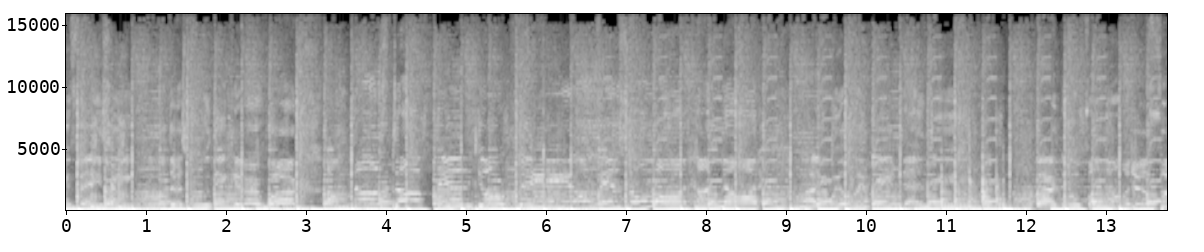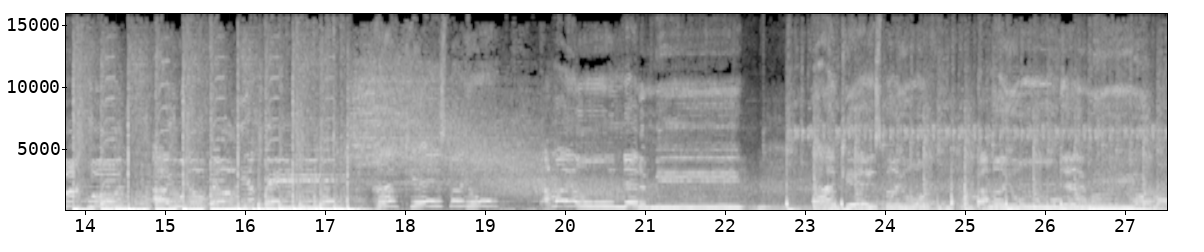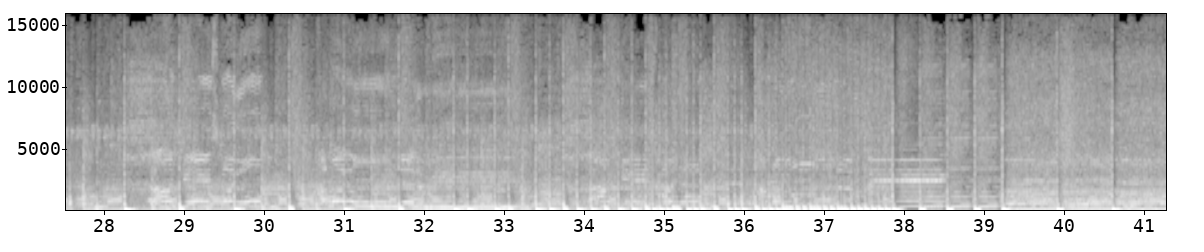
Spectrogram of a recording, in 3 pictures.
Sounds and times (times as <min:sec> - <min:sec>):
Music: 0:00.0 - 0:41.2.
